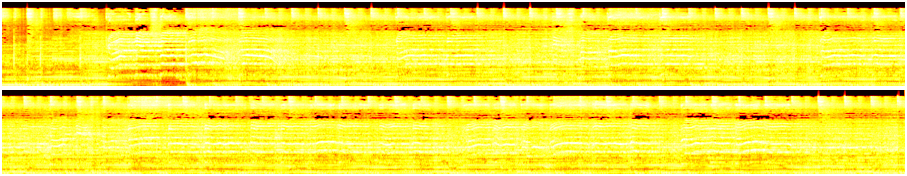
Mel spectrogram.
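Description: Children singing a pop duet into microphones over a loud backing track, with a brief dip in the music about two seconds in.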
